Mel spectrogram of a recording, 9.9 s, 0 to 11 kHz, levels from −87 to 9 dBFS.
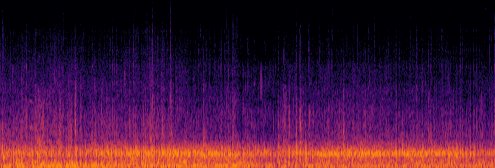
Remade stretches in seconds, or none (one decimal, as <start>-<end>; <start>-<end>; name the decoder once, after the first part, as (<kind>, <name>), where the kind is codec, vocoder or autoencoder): none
